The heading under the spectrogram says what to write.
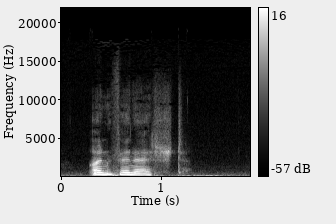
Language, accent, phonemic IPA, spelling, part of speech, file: English, US, /ʌnˈfɪnɪʃt/, unfinished, adjective, En-us-unfinished.ogg
- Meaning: Not finished.: 1. Not completed; unresolved 2. Not having had any finish or finishing (such as coating or polishing) applied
